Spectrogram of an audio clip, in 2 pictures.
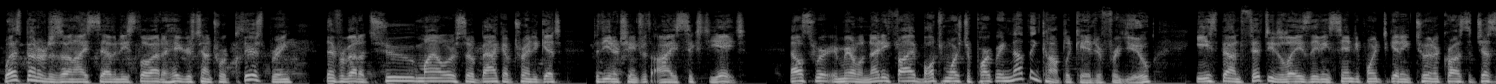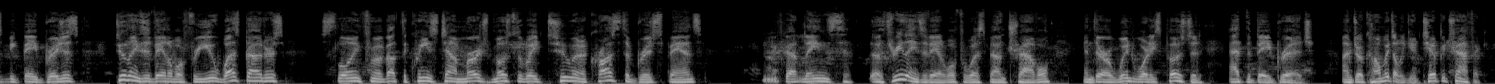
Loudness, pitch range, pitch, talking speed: -27 LUFS, 115-145 Hz, 125 Hz, 205 wpm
